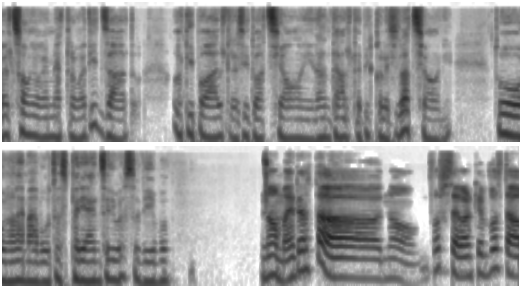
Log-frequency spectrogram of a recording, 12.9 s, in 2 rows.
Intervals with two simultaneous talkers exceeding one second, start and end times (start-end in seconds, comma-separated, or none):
none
